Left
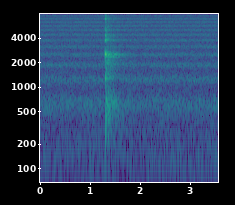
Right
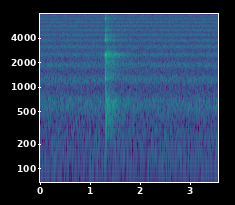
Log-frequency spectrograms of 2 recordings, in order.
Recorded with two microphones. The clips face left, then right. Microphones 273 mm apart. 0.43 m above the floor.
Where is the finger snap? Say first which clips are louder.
Left 1 dB; 35° left (ahead or behind), 4 m.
